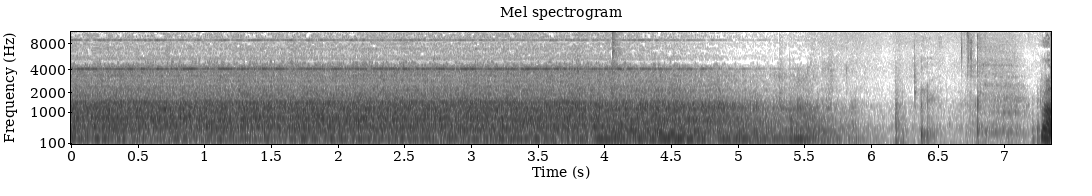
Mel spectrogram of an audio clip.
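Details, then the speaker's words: Lathe quick spin-up on chromed shock absorber rod stock: steady even hum with a faint constant high whine, then winds down cleanly; the machine is fine. "that's fair enough that machine's all right"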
